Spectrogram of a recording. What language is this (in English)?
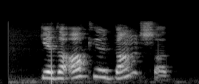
Icelandic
